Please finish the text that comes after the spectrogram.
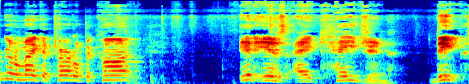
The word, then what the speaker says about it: piquant: You've got to, if you're going to do it right, according to a cinjun, you got to ignore that T. It's not pecant.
